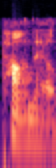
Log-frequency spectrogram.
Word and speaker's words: Parnell: My Irish friend said it's pronounced Parnell. Some people pronounce Parnell. But anyway, Parnell or Parnell, he said in 1885,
